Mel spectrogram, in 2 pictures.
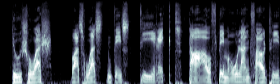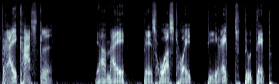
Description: direct

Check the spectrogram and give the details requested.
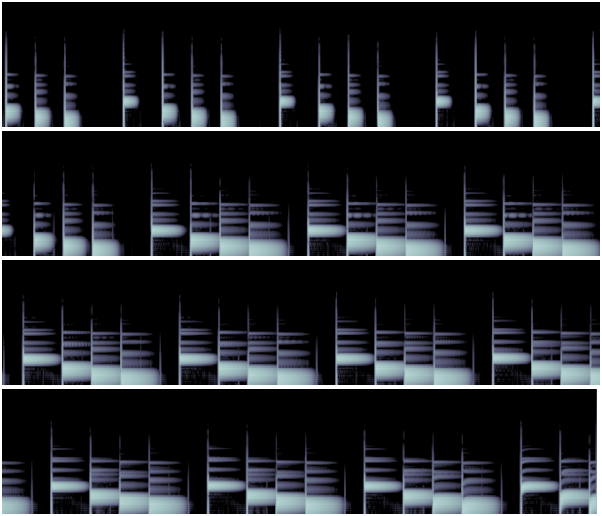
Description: Disco Toms

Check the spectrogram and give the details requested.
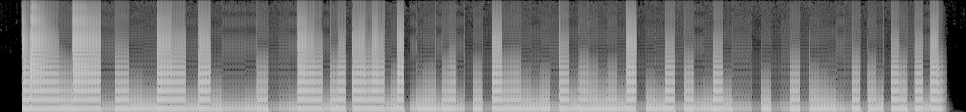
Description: RND MOOG

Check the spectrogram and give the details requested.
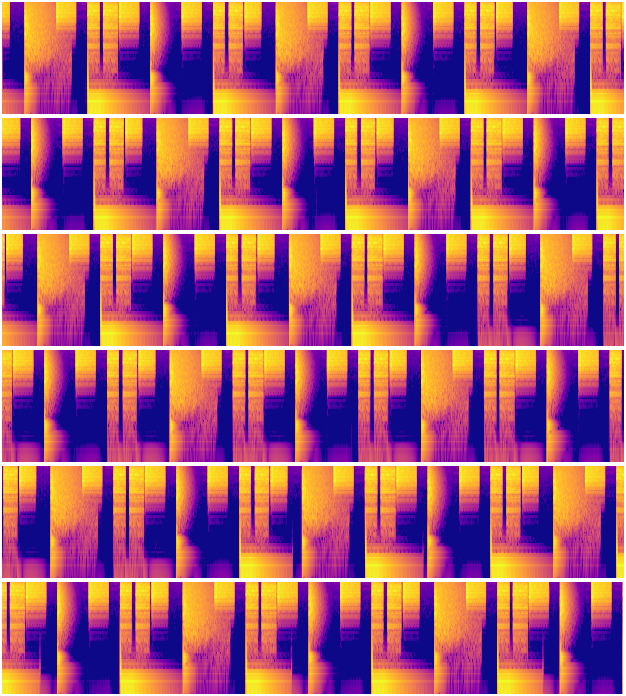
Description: Drum Samples Overdub

